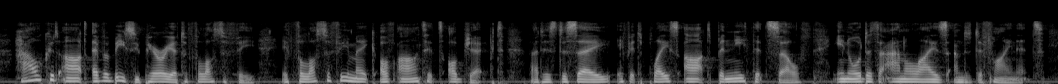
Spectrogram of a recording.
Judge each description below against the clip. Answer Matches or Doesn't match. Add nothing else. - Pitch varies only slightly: Matches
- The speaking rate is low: Doesn't match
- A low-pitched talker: Matches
